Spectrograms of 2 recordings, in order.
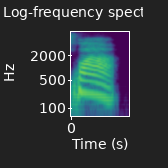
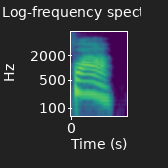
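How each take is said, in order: No difference in how they are said.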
